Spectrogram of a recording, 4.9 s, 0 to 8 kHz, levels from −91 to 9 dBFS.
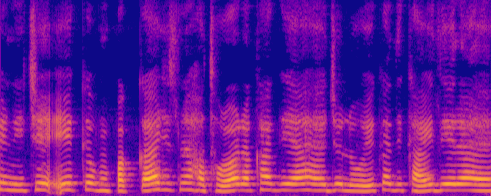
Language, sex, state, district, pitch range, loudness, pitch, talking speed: Hindi, female, Haryana, Jhajjar, 240-265 Hz, -16 LUFS, 250 Hz, 195 wpm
